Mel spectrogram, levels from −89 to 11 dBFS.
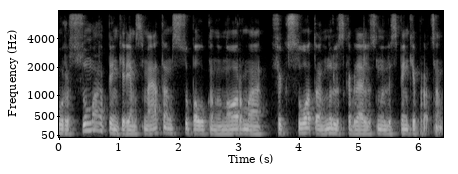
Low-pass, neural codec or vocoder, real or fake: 7.2 kHz; none; real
